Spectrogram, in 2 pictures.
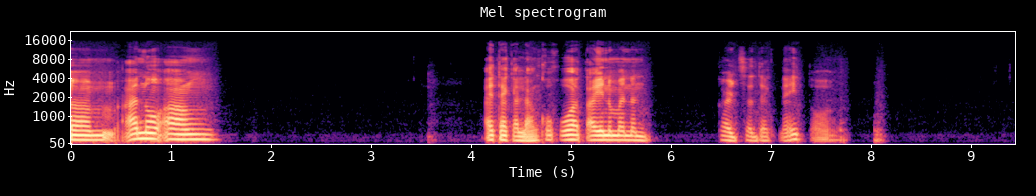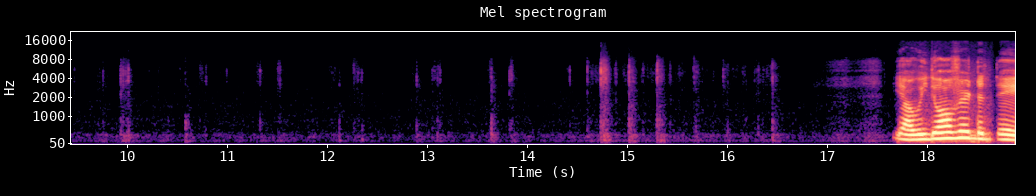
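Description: A young woman speaks calmly and close into a microphone.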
